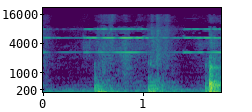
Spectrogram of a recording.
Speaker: can y'all hear that beeping that is the stmp pumps because the power keeps going out and they are operated by electricity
